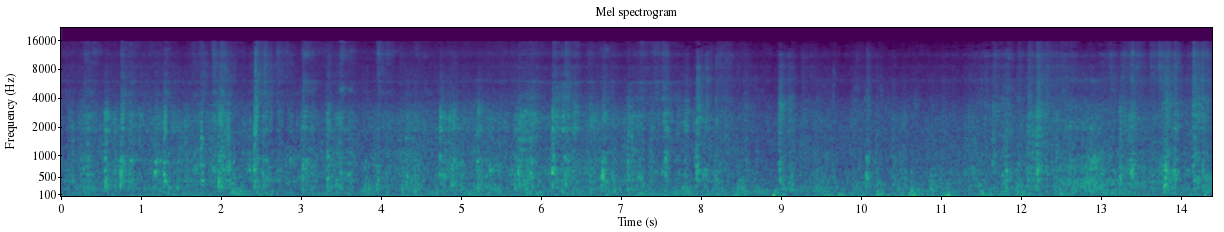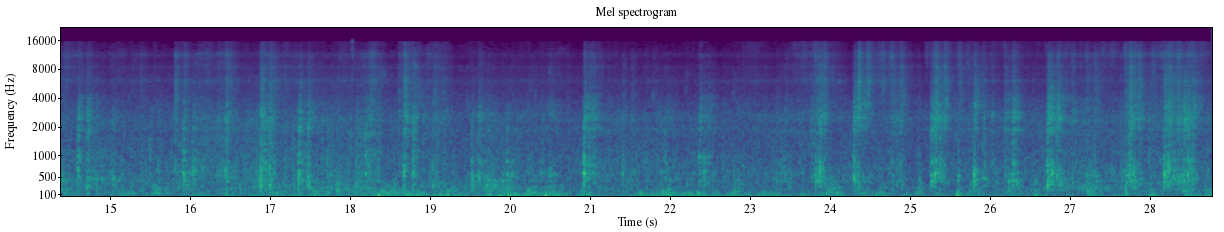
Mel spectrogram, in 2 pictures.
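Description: Passenger train coach running along the track: a steady rolling rumble with frequent sharp clacks as the wheels pass over rail joints, busier in stretches.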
